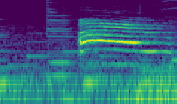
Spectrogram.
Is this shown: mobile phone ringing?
no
